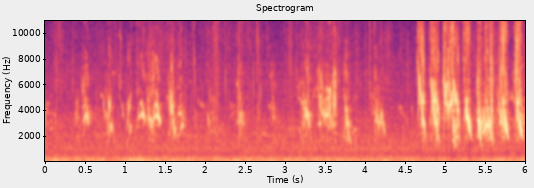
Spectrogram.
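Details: Eurasian tree sparrows assembling on a plum tree at a Tenmangu shrine, 10 February 2024; scattered chirping builds to a loud, rapid string of about eight chirps in the last second and a half.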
